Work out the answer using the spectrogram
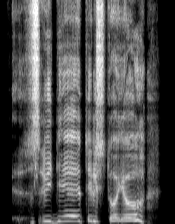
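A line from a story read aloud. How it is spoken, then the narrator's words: Strained forced words. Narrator (Russian): выдавил из себя мужик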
